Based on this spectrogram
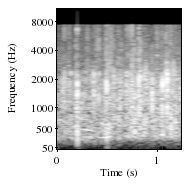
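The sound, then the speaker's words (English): An audience claps together for the computer operator, a dense, steady patter of many hands that stays loud for the whole second and a bit, with no voices heard over it. “Hand clap for”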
